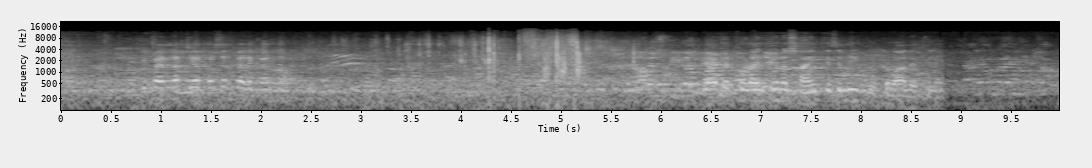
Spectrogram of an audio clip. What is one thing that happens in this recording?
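Many men talk and shout at once in a large echoing hall.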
